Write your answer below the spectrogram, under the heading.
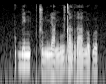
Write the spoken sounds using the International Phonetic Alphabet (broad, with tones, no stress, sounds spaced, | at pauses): kʷ ɪ˦ ɡ͡b e˦ ŋ | t͡s ʊ˨ m ɲ a˨ ŋ uː˦ d a˦ r aː˨ n o˨ ɓ ʊ˦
